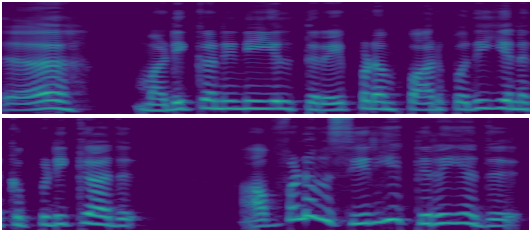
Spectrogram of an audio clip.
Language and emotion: Tamil, disgusted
